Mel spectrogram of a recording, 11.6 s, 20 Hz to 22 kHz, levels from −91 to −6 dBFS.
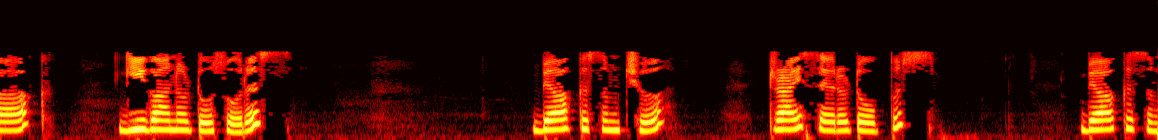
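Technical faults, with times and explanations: Throughout, MP3 compression: the speech has a hard ceiling with nothing above 5.6 kHz and a heavily watery, swirling texture on s sounds, likely from a very low bitrate near 16 kbps. Unlike a plain low-pass filter, weak frequency lines flicker on and off between frames.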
